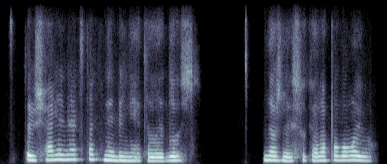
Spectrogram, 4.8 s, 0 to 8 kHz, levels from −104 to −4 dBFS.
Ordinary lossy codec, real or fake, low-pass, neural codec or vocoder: Opus, 32 kbps; fake; 7.2 kHz; codec, 16 kHz, 2 kbps, FreqCodec, smaller model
